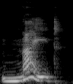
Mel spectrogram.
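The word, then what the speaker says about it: knight: For example, night, K-N-I-G-H-T, once pronounced that K and had that guttural G sound.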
